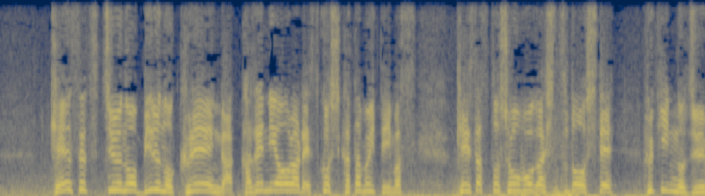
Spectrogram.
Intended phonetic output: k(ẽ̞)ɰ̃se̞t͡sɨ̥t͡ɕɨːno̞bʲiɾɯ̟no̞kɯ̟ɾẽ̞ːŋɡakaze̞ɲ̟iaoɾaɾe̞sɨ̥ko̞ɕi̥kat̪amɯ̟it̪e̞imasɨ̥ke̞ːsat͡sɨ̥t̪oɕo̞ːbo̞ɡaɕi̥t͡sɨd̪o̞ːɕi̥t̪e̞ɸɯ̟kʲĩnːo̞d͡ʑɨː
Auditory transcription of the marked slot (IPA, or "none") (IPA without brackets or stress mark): ẽ̞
